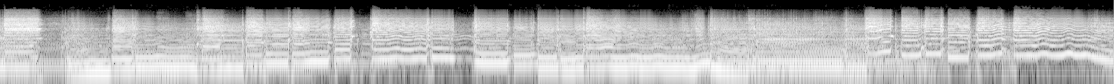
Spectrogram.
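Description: A Gretsch electric guitar played through its neck pickup with a distorted, effects-laden tone, a run of sustained notes and chords with sliding pitch bends, loud and continuous without talk.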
